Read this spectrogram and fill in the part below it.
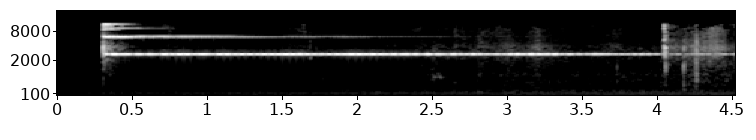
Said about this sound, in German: Mein Regieassistent macht immer vorher mit der Zimmel den kleinen Gong.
